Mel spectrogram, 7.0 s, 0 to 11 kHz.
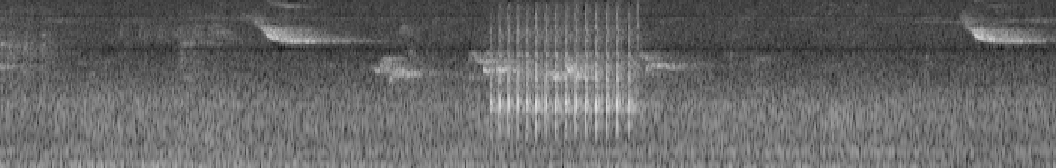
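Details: A Downy Woodpecker drums one rapid, even roll lasting about a second at Maplewood Park, North Vancouver, BC, Canada, on 11 June 2017. Other birds whistle thin, falling notes over a low background rumble.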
